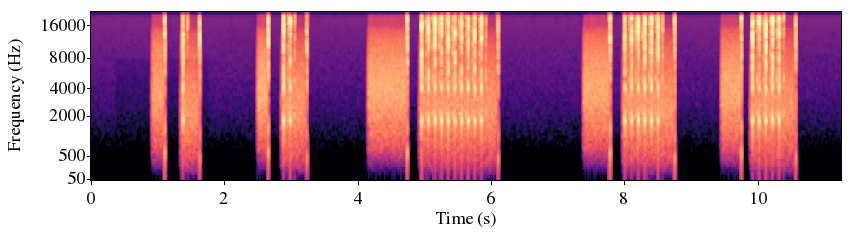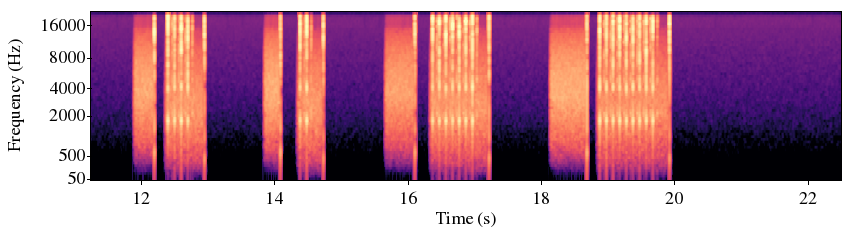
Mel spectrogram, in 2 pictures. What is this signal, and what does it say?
Pulse dialling, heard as a rotary dial, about 10 pulses a second. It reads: 1 2 0 6 5 4 2 7 9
